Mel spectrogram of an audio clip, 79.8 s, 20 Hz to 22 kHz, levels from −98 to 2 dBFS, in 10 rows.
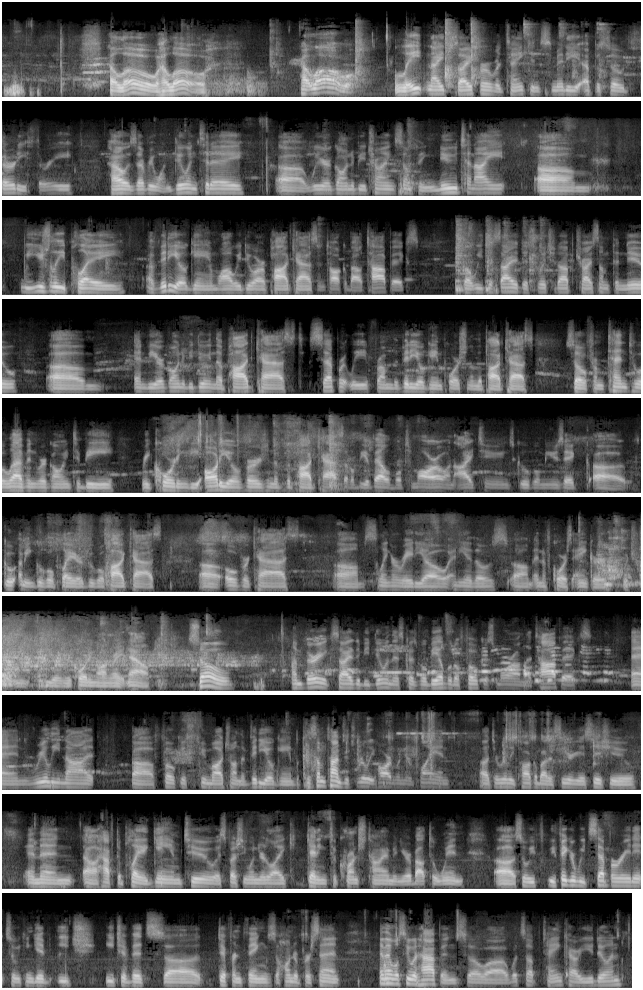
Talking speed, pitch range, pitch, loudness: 170 wpm, 105-125 Hz, 110 Hz, -24 LUFS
